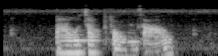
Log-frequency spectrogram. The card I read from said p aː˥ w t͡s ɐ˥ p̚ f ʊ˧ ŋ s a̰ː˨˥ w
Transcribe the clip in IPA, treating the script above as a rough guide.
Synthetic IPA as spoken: p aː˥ w t͡s ɐ˥ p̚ f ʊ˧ ŋ t͡s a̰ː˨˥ w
